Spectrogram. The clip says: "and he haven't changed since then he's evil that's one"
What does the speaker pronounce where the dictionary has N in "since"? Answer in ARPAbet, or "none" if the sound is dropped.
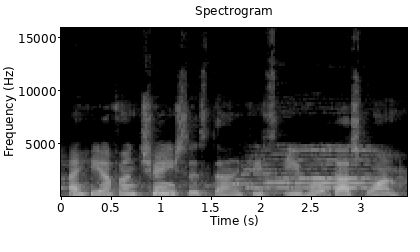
none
